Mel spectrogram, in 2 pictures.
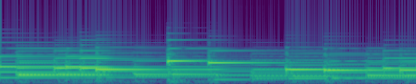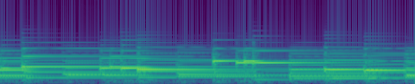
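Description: Background music: a piano melody with gently struck notes.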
